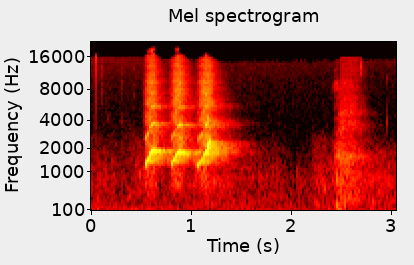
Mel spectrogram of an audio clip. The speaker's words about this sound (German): auf meinen Fingern pfeife ich dreimal. So.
